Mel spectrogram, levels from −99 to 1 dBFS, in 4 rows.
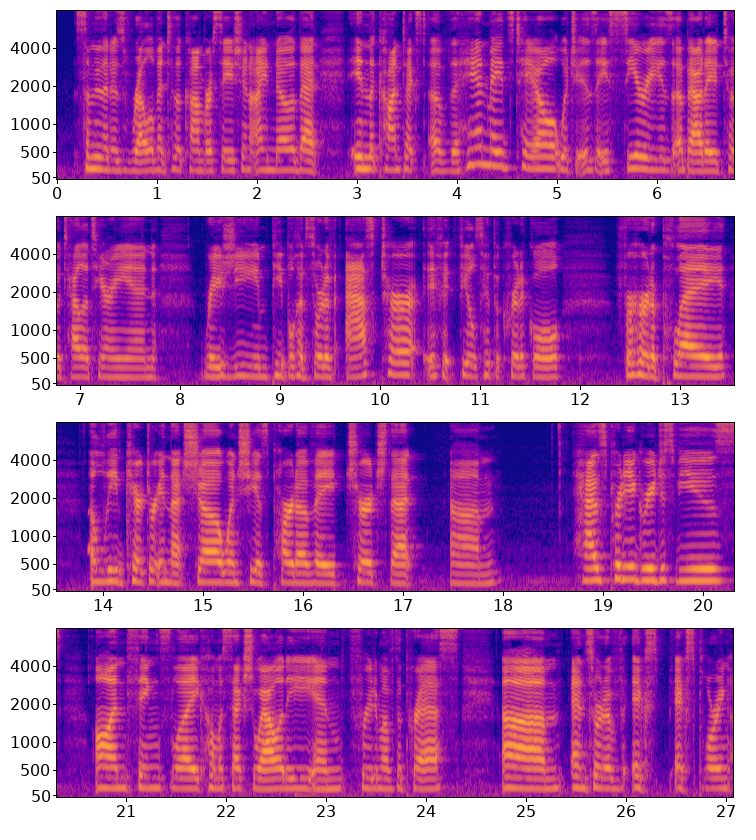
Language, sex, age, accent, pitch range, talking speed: English, female, 20-39, American, 175-215 Hz, 160 wpm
